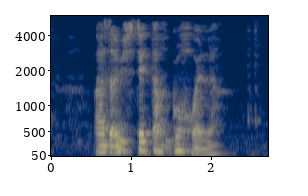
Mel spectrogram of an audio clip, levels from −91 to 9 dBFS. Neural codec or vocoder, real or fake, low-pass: codec, 16 kHz, 16 kbps, FreqCodec, larger model; fake; 5.4 kHz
